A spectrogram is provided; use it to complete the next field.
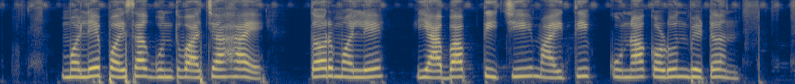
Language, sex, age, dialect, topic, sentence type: Marathi, female, 18-24, Varhadi, banking, question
